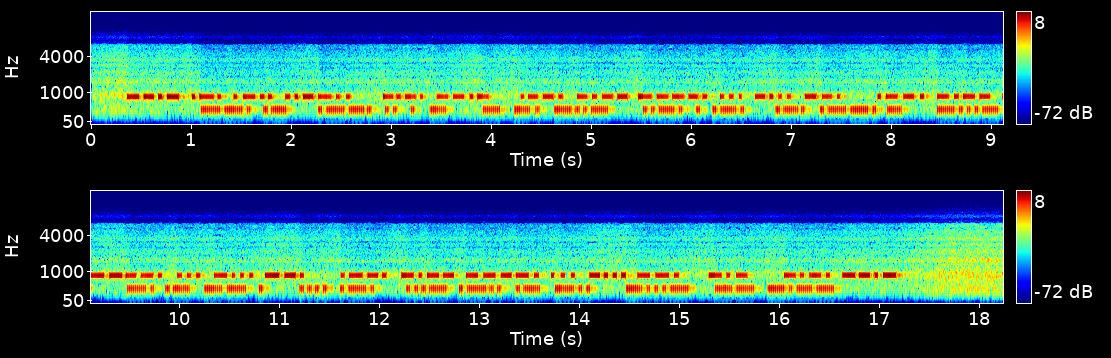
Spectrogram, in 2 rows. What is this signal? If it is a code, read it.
Morse code, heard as two keyed tones, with radio static and room echo. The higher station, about 27 wpm, 840 Hz: QRL? CQ PY9SBG PY9SBG PY9SBG K CQ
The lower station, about 31 wpm, 360 Hz: GA PIET TNX FER RPT <BT> NAME HR VLAD <BT> MY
